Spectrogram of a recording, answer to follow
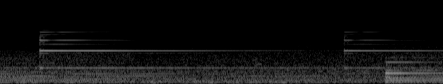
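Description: Large bell tolled slowly in mourning, each strike ringing on and slowly fading: a higher-pitched strike about half a second in and another about three and a half seconds in, then a deeper strike near the end.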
